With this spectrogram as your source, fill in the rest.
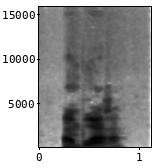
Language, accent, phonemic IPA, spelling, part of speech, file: French, France, /ɑ̃.bwaʁ/, emboire, verb, LL-Q150 (fra)-emboire.wav
- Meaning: 1. to impregnate 2. to take a dark colour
